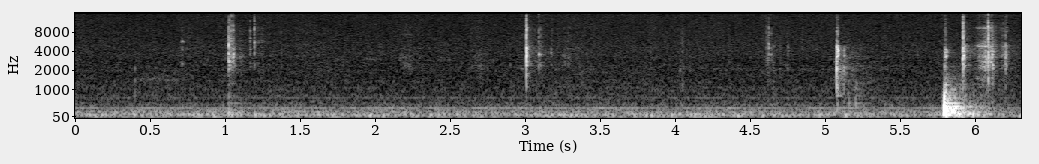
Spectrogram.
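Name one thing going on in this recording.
Metal caliper jaws click and tap against a small metal part.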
